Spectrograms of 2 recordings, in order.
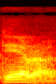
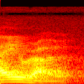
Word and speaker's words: Dero: pronounced I mean most people now seem to pronounce Deo as dero but he actually pronounced d dero um which is kind of so pres he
